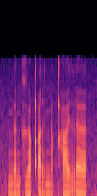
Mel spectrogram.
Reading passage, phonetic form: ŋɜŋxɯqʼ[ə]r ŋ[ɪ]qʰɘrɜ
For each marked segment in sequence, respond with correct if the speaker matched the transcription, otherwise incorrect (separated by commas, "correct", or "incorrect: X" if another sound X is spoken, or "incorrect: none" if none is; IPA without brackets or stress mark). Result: correct, correct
